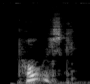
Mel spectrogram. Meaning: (adjective) Polish (of, from or native to Poland, or relating to the Polish language); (noun) Polish (the language)
- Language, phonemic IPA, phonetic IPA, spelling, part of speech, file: Danish, /poːlsk/, [ˈpʰoːˀlsɡ̊], polsk, adjective / noun, Da-polsk.ogg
